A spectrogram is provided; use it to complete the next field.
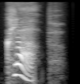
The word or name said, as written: clap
